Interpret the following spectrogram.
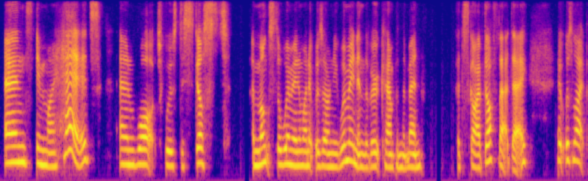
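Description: A woman's voice: mid-range voice, moderate pace, no echo. A woman, a personal trainer giving a casual talk over a video call and acting out little quoted asides. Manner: chatty, explains with quoted asides.

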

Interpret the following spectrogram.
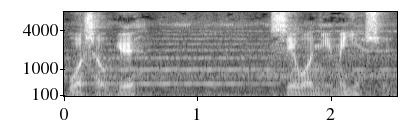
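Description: A man's voice: low voice, normal speed, music in the background, close to an everyday voice. A man playing a proud, stern swordsman in a Chinese wuxia audio drama, speaking curtly and with command. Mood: cool, challenging. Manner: curt, commanding.

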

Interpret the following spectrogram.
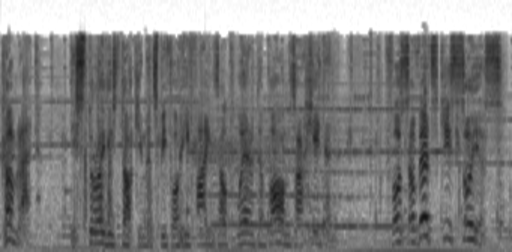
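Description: A menacing Soviet agent from a video game, with a Russian accent and a very creaky, gravelly voice. He declaims with zeal over background music. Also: on the high side, unhurried. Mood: urgent, fervent. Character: zealous, stern male Soviet agent villain. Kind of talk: video game cutscene acting. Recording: music behind the voice.

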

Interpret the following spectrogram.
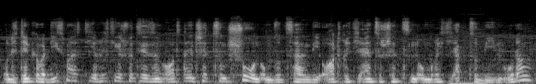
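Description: A man's voice: mid-range voice, very fast, warm tone. A man talking casually as a player in a tabletop role-playing game discussion. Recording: music under the voice. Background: background music.

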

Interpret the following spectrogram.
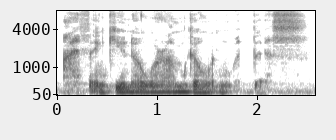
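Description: A man playing a cajoling talent agent in a soft-spoken ASMR role-play, half-whispering gently and coaxingly, close to the microphone. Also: extremely low pitch, sing-song, gravelly, heavily acted. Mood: coaxing, flattering. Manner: gentle, coaxing, deliberate with pauses. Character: short, cajoling male talent agent to monster women.

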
